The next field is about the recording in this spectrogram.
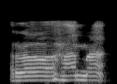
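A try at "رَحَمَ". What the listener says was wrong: Mana yang panjangnya? Ini, yang ini, yang ini. Emang ada yang panjang? Nggak ada. Jangan diadain.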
